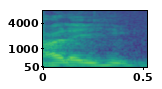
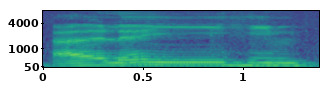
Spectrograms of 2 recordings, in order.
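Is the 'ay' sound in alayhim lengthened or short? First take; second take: short; lengthened. First: The 'ay' sound is short, not lengthened. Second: The 'ay' sound is slightly lengthened. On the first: The speaker calls it wrong. "On ne dit pas alayhim" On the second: The speaker calls it right. "On le prolonge un petit peu"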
